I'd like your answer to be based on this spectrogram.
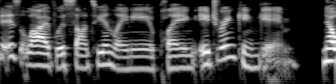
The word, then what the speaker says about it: Lani: And she sees that Jade is live with Santi and her name is spelled L-A-N-I, but it's Lainey, and it upsets me. I want to say Lonnie.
